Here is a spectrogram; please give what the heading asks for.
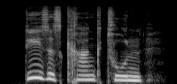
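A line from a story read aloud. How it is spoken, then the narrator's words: Shouting. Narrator (German): rief er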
